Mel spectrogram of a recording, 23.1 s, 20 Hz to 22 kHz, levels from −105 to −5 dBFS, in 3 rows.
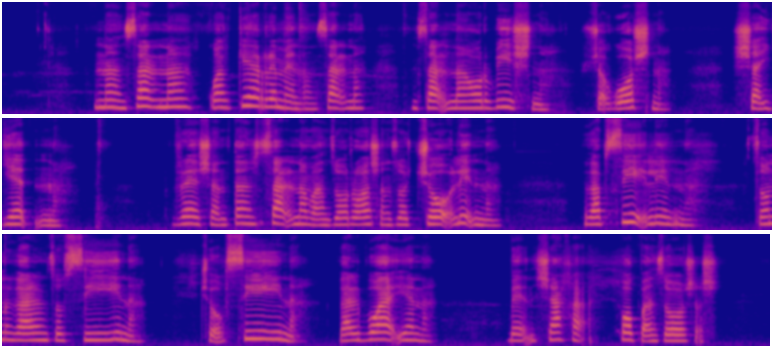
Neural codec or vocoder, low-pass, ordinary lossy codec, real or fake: none; none; none; real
